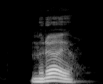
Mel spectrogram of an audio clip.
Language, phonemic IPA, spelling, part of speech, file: Moroccan Arabic, /mraː.ja/, مراية, noun, LL-Q56426 (ary)-مراية.wav
- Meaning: mirror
